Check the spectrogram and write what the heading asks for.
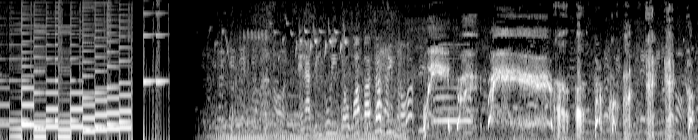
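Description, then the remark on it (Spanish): A short musical jingle opens, then a voice launches into exaggerated piggy grunts and squealing oinks, a lively run of snorts mimicking a pig, fairly loud. “Aquí está vuestro vendedor favorito, el cerdo, el gorrinazo, el cerdo negro con el parche en el ojo.”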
